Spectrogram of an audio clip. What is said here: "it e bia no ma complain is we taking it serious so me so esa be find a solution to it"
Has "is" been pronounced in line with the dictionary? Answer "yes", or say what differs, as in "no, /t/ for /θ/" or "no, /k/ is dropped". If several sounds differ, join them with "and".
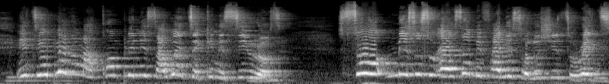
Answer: no, /s/ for /z/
